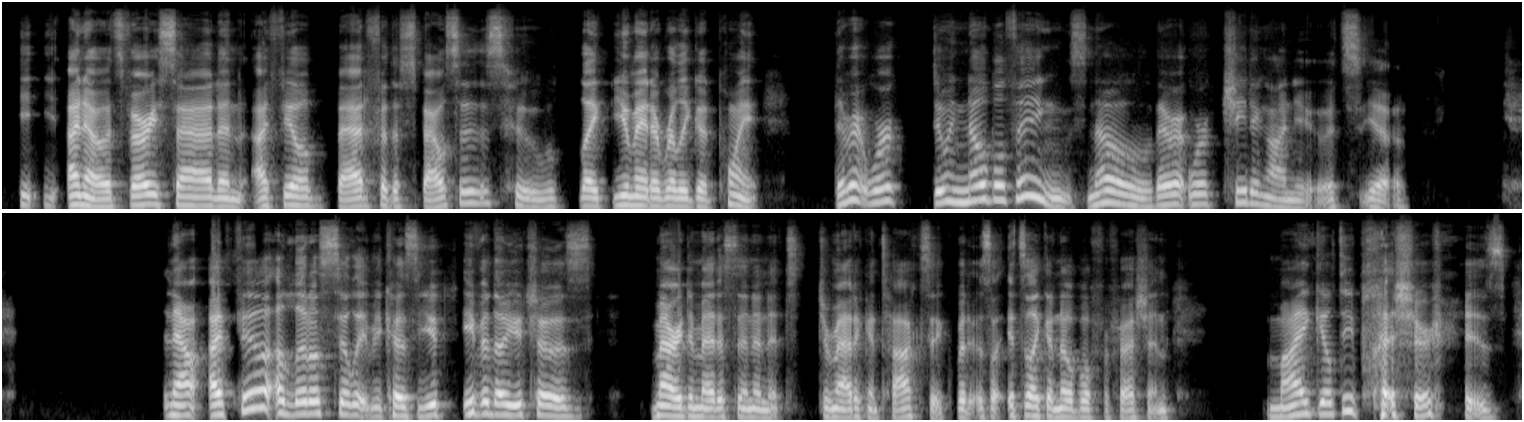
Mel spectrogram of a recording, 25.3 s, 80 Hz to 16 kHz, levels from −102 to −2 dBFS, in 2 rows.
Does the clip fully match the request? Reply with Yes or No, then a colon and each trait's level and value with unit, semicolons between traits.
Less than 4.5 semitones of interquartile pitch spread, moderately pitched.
No: average, 4.8 semitones; medium, 160 Hz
